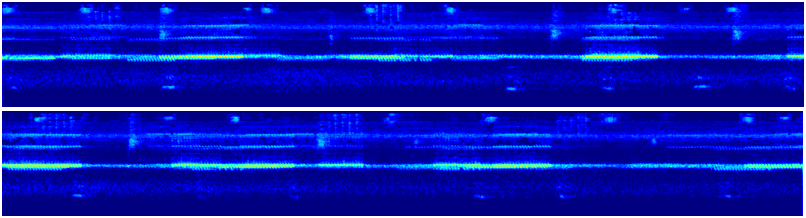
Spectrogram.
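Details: A cricket's high, steady trill runs throughout. Louder pulsed bursts break in about every second, and faint lower blips sound beneath it.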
